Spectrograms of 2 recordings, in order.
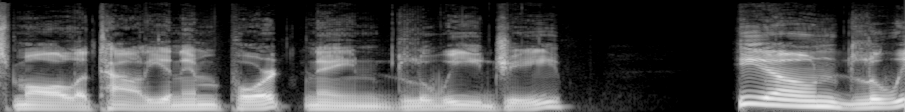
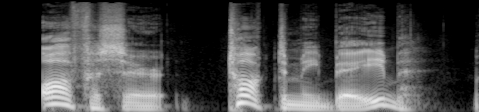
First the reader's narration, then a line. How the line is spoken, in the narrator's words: McQueen said to the sheriff in a smooth voice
